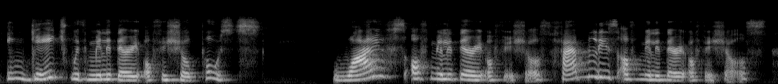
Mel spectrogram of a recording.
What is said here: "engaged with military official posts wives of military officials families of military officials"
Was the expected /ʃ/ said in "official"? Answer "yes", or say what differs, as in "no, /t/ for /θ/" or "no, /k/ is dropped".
yes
